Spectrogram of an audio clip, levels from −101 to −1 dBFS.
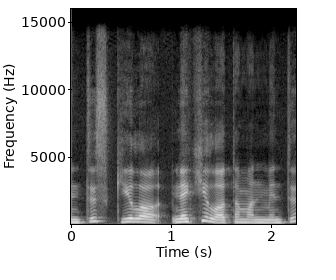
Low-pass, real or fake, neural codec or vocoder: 14.4 kHz; fake; autoencoder, 48 kHz, 32 numbers a frame, DAC-VAE, trained on Japanese speech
